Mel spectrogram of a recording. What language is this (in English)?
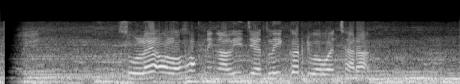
Sundanese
